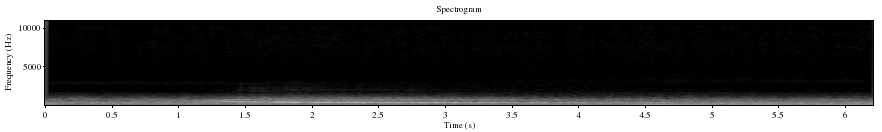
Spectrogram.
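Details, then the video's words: Whale voice in a long, drawn-out descending moan with a faint higher companion tone, followed later by a short low groan, all set against a steady muffled underwater-like rumble. "Whale Sounds"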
